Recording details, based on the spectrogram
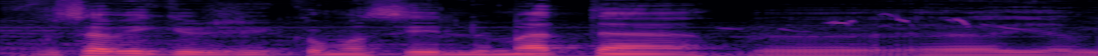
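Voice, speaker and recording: A man with a non-native accent, fairly slow pace and ordinary pitch variation, amid audible room echo and music in the background. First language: not French (speaking French). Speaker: painter. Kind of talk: interview. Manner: halting, many hesitations.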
